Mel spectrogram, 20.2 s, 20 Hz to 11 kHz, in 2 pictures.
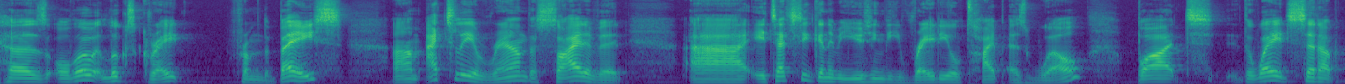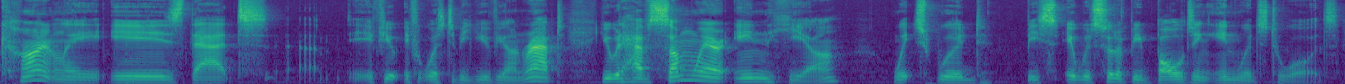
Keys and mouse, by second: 11.1-13.7 middle drag, 15.4 middle click.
